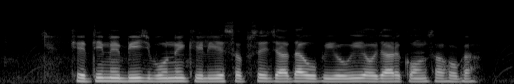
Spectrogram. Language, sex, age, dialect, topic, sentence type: Magahi, male, 25-30, Western, agriculture, question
